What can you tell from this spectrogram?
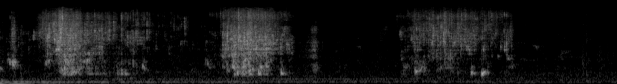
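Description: A wet hank of thread being plunged and squeezed by hand in a basin of dark mangrove dye water, splashing and sloshing in three rounds, then quiet near the end.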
